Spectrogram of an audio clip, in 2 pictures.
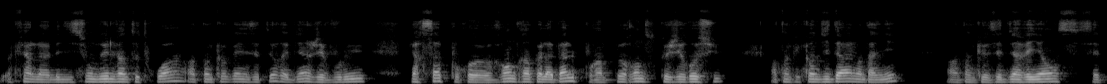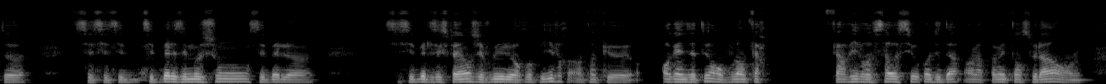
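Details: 29-year-old man, cluttering since adolescence, diagnosed at 27, worsened after a head trauma; very rapid speech, sometimes hard to understand; cluttering.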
